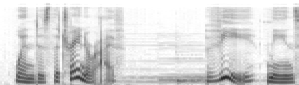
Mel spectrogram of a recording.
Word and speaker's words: wie: The E in V is a long E sound, like in see.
